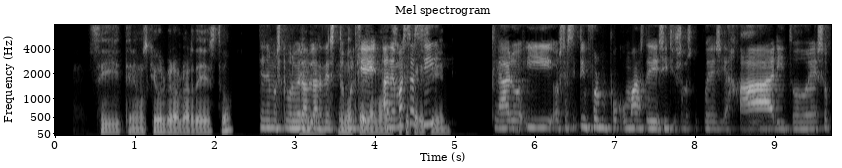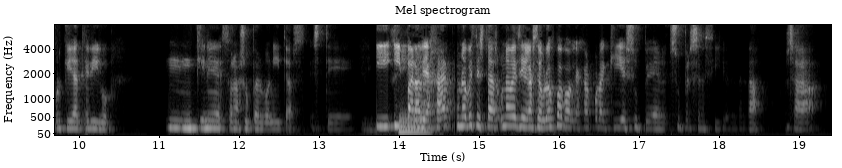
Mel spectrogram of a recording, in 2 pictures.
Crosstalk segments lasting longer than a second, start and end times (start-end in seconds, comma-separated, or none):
3.0-5.0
